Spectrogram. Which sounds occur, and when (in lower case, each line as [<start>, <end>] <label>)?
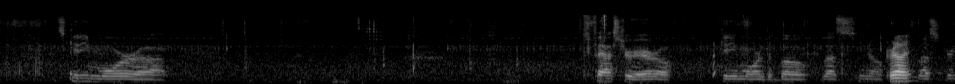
[0.00, 0.39] surface contact
[0.01, 9.55] wind
[0.54, 9.55] conversation
[0.56, 1.67] man speaking
[2.17, 2.24] generic impact sounds
[2.39, 2.47] generic impact sounds
[2.69, 3.27] surface contact
[2.73, 2.85] generic impact sounds
[3.52, 3.81] generic impact sounds
[3.99, 4.36] breathing
[4.02, 4.17] generic impact sounds
[4.42, 4.70] generic impact sounds
[4.80, 5.16] surface contact
[5.13, 5.23] generic impact sounds
[5.78, 6.70] man speaking
[5.98, 6.08] generic impact sounds
[7.06, 7.15] hiccup
[7.14, 9.55] man speaking
[7.34, 7.51] surface contact
[7.77, 8.05] generic impact sounds
[8.64, 8.84] generic impact sounds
